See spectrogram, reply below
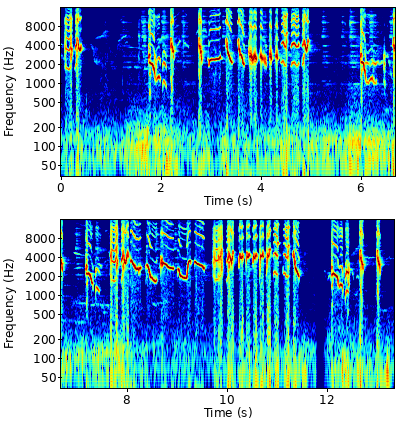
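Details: Fighting song of an Oriental magpie-robin in ngeplong style, meant to make other magpie-robins reply aggressively: varied bursts of whistles, downward slurs and scratchy squeaks, with quieter gaps between phrases.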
